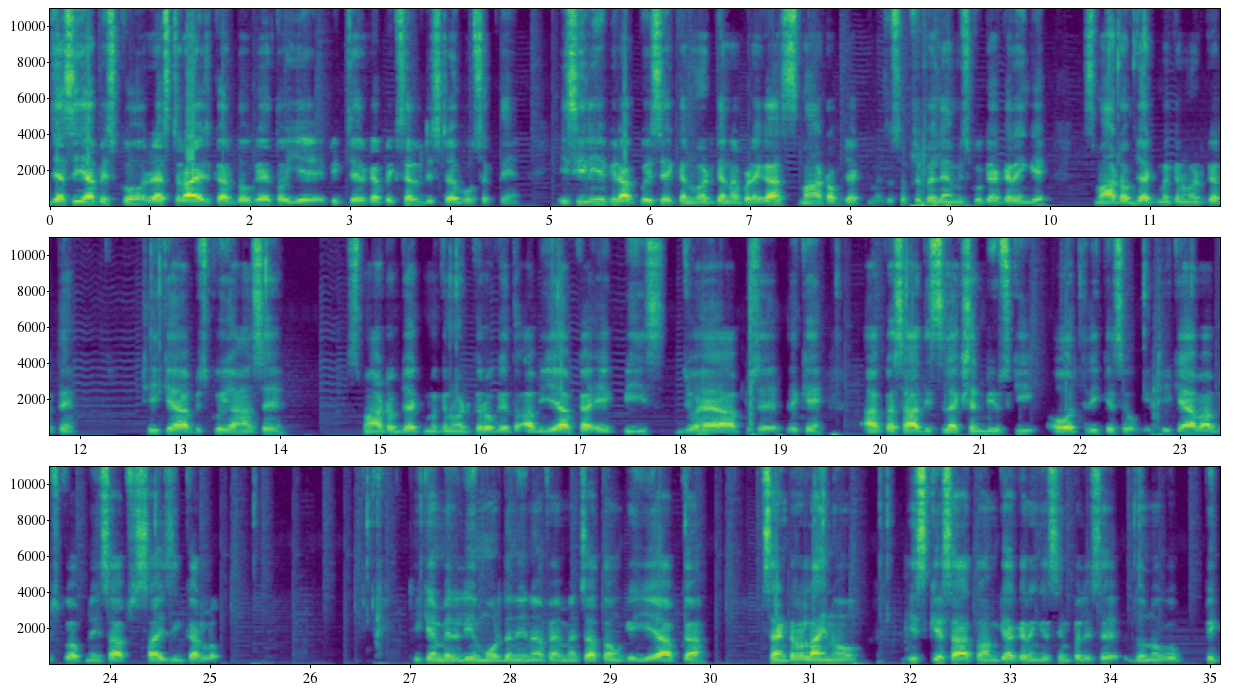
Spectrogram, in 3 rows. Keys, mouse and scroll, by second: 10.9 right click, 12.8 click, 13.8 right click, 18.2 click, 18.5 ctrl+t, 19.6-20.6 shift+drag, 22.1-23.0 shift+drag, 31.8 shift+click, 34.9 click.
